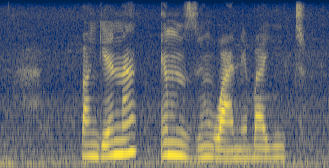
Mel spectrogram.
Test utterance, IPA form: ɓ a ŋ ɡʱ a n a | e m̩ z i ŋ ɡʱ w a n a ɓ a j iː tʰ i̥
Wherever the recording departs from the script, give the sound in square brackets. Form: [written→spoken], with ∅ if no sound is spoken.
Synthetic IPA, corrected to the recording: ɓ a ŋ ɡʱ [a→ɛ] n a | e m̩ z i ŋ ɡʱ w a n [a→ɛ] ɓ a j iː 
